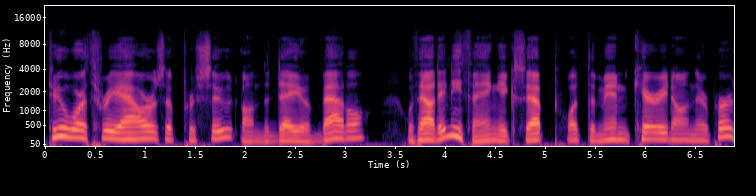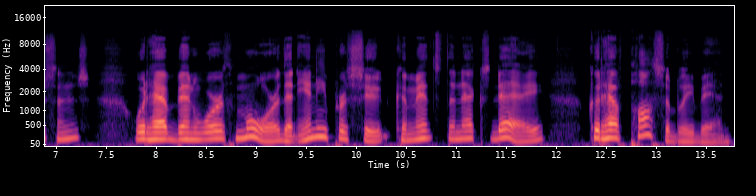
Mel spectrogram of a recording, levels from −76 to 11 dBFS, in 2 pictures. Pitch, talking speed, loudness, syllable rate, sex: 145 Hz, 160 wpm, -20 LUFS, 4.1 syllables/s, male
